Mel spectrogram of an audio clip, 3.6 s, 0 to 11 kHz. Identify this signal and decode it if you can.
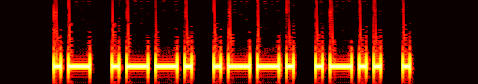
Morse code, heard as a keyed tone, about 22 wpm, 700 Hz. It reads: APPLE
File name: 5 Letter Words - First 3 Letters Given - 22wpm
